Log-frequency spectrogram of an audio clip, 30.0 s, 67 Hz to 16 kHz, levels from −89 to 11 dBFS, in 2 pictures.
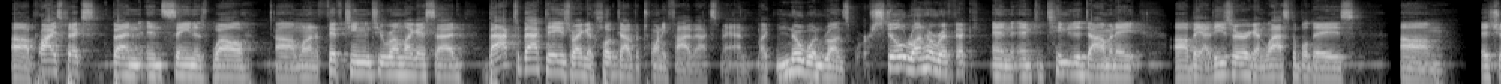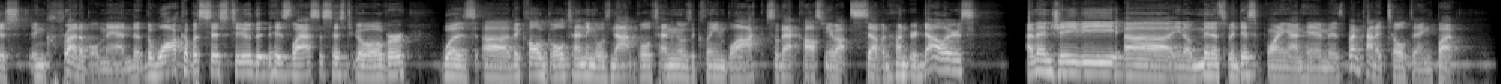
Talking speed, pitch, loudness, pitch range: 220 wpm, 120 Hz, -15 LUFS, 110-135 Hz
